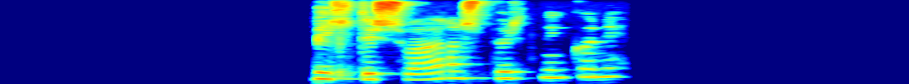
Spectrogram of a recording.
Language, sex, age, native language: Icelandic, female, 40-49, Icelandic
